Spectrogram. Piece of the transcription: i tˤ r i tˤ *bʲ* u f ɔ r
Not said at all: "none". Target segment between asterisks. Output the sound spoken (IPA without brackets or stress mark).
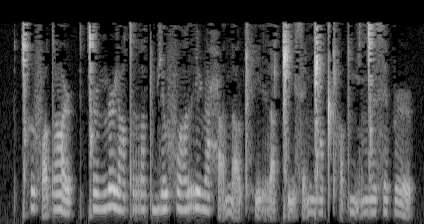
bʲ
